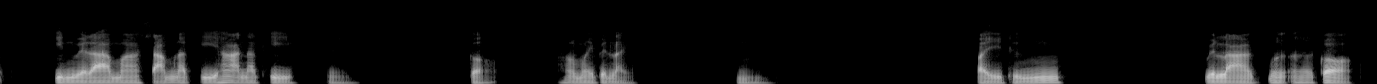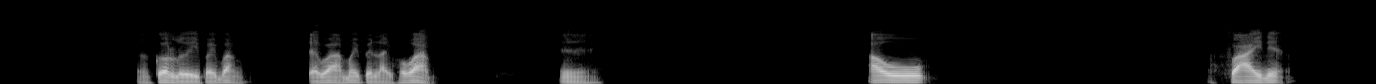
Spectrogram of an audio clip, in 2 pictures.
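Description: A middle-aged man speaks calmly and slowly into a close microphone, with long pauses.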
